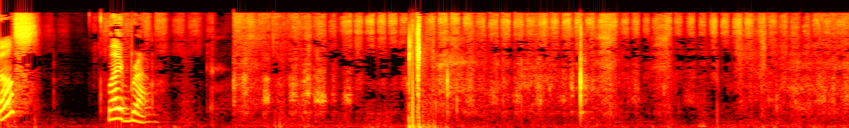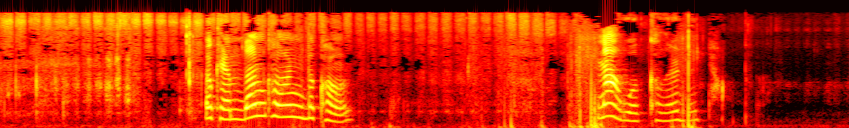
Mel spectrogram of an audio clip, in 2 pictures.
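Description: Colored pencils scratch softly on paper.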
